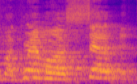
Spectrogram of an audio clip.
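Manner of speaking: ordinary talk, nothing marked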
